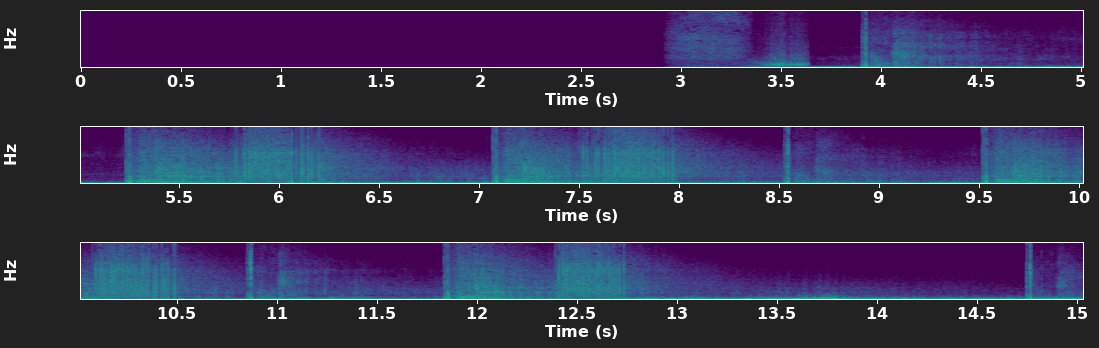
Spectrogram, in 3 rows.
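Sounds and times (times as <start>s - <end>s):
steady low rumble: 3.0s - 7.4s
firework bangs with hiss: 3.0s - 13.0s.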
